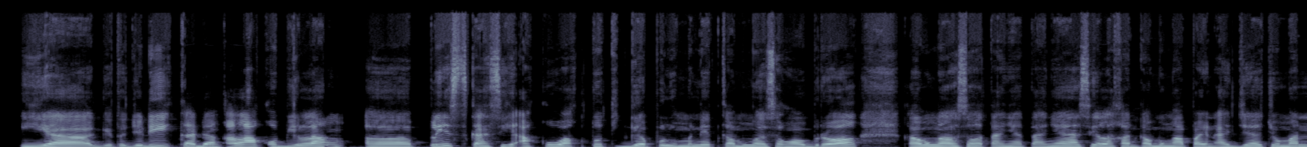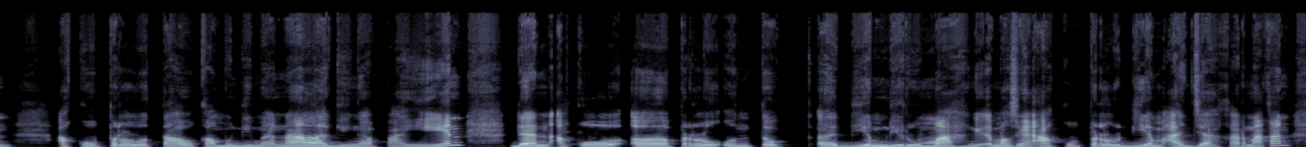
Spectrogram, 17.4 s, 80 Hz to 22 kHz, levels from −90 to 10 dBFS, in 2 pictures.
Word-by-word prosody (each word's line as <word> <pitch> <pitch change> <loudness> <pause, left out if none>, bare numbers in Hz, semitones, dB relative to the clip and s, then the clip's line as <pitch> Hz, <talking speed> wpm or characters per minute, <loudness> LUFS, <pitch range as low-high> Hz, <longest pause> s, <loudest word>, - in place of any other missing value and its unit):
Iya, 185 -6 +2
gitu. 175 0 -9
Jadi, 265 +8 -2
kadang 200 -5 0
kala 260 +4 +4
aku 280 - -4
bilang, 240 +5 -1
eee, 195 0 -2
Please 280 +3 -1
kasih 225 +3 -3
aku 245 +3 -2
waktu 225 +3 -4 0.2
30 195 0 -2
menit, 235 +4 -3
kamu 220 0 -3
nggak 205 - -1
usah 190 - -5
ngobrol, 185 +7 +2 0.4
kamu 210 +1 +2
nggak 220 -2 +2
usah 215 0 -2
tanya-tanya, 200 +3 -4
silahkan 220 -3 -3
kamu 210 -1 -2
ngapain 195 0 -1
aja 200 +6 -4
cuman 230 +2 -4 0.3
aku 265 +5 -4
perlu 230 -3 0
tahu 200 -2 +2
kamu 195 0 0
di 195 - -2
mana, 195 +7 +4
lagi 195 -3 -3
ngapain, 175 - -1 0.4
dan 220 +3 +8
aku, 275 +1 0
eee, 200 0 +5
perlu 225 +4 +1
untuk, 215 +4 -3 0.2
eee, 185 -1 +1
diam 210 +6 +2
di 220 - +2
rumah," 220 -3 +5
e 180 - -4
ge - - 0
maksudnya, 220 +3 +3
aku 220 +4 -1
perlu 230 -3 -1
diam 205 +1 0
aja. 190 -3 +1
Karena 190 +8 +1
kan, 330 +5 +1
210 Hz, 185 wpm, -24 LUFS, 195-235 Hz, 0.4 s, dan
